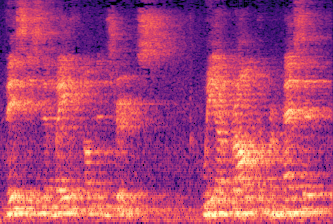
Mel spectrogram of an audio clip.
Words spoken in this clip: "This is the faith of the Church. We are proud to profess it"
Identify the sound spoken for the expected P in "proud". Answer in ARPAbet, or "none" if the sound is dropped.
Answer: B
